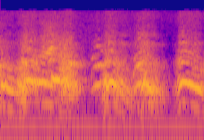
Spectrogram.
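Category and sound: animal, sled dog team barking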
